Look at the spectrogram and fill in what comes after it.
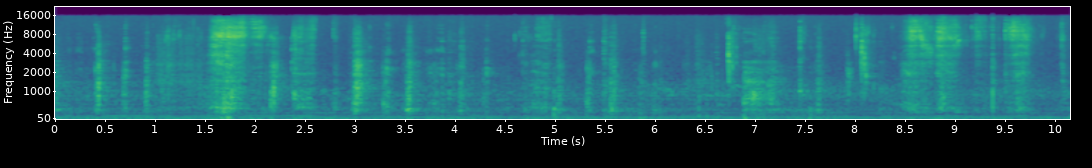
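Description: Close-up chewing of food, with wooden chopsticks clicking and scraping against a nonstick frying pan as scraps of grilled pork roll are picked out, in short irregular clicks and bites.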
